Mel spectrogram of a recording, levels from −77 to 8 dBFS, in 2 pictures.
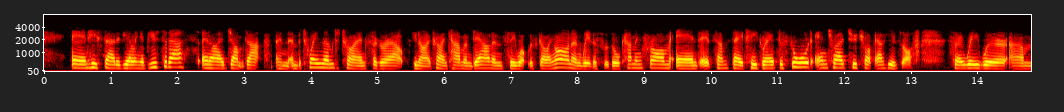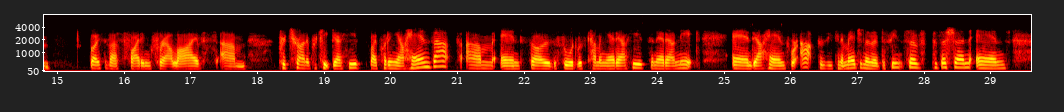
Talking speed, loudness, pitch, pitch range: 215 wpm, -20 LUFS, 175 Hz, 160-200 Hz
